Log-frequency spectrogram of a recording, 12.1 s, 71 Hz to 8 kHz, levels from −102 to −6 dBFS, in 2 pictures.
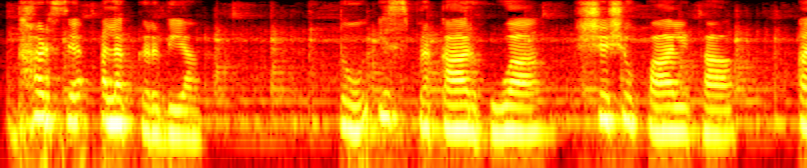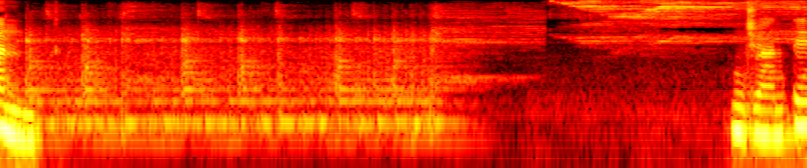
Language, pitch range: Hindi, 200-255 Hz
